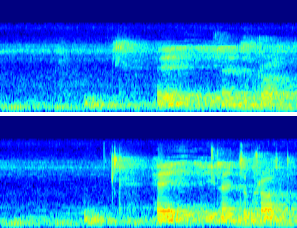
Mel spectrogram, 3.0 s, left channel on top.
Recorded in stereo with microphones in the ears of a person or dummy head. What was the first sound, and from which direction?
Singing, 65° right (ahead or behind).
